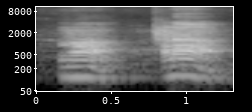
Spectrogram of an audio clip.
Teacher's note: ऐसे ही मान लीजिए हमारे जीभ का अग्रभाग अगर नाक को स्पर्श करता है, जैसे हम नाक से बोलते हैं ना, म, णा, तो ये नाक का सहयोग लेते हैं तो इनका उच्चारण स्थान नासिका हो जाता है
